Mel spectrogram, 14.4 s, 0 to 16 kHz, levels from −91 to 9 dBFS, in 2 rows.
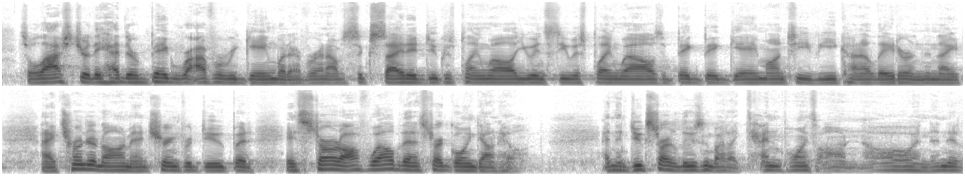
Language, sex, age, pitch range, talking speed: English, male, 30-49, 115-190 Hz, 285 wpm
